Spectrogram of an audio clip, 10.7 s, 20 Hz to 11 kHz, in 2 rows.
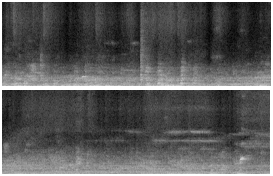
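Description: A KRL Commuter Line train, a JR 205 series set, pulls into Depok Baru station with a steady low rumble, rattling carriages and high wheel squeals as it slows.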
